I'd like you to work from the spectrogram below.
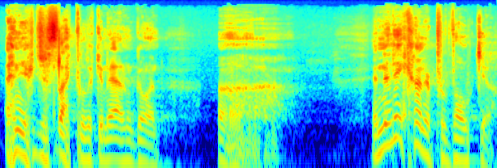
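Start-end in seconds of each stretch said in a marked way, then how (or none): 2.2-2.8 disgusted ugh. Retold or imitated. Reacting to spiritual show-offs.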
